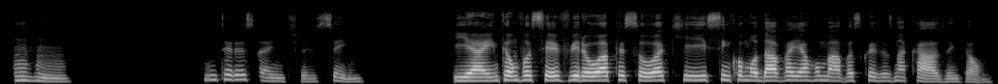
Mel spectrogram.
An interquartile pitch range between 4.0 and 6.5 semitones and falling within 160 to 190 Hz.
No: average, 3.1 semitones; medium, 185 Hz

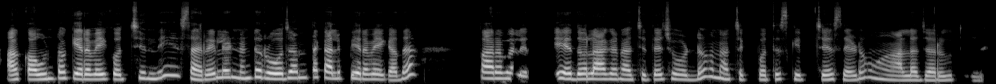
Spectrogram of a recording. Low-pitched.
No: high, 240 Hz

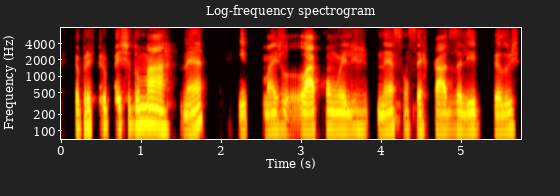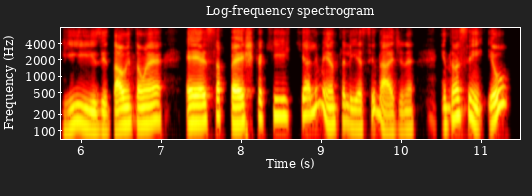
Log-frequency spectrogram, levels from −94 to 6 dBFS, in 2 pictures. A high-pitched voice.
No: low, 125 Hz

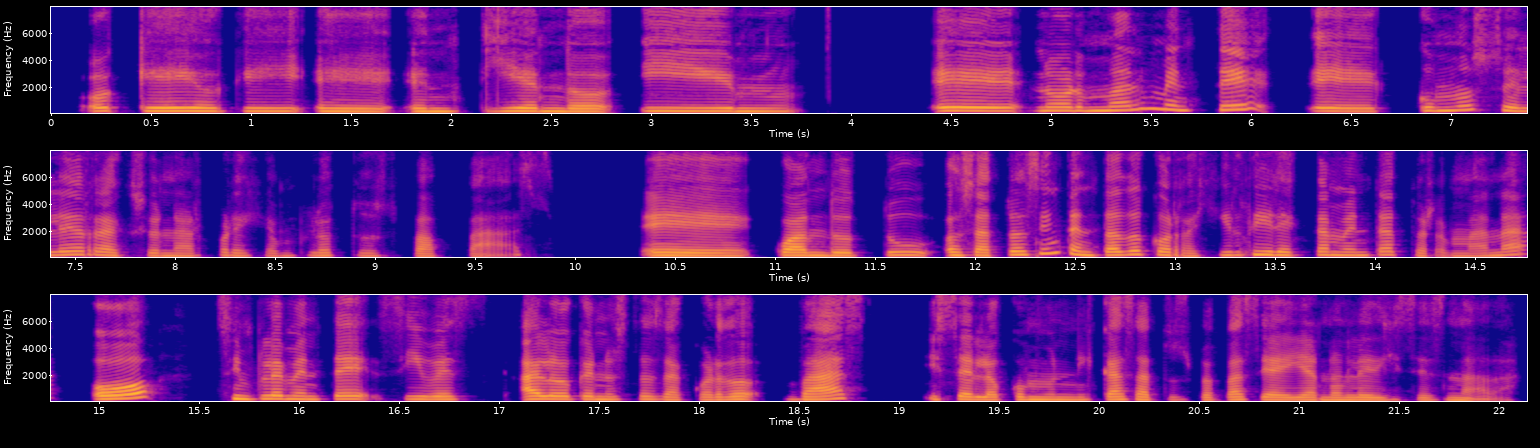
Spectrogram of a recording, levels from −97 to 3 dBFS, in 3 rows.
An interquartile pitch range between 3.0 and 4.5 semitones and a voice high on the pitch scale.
Yes: average, 3.3 semitones; high, 215 Hz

